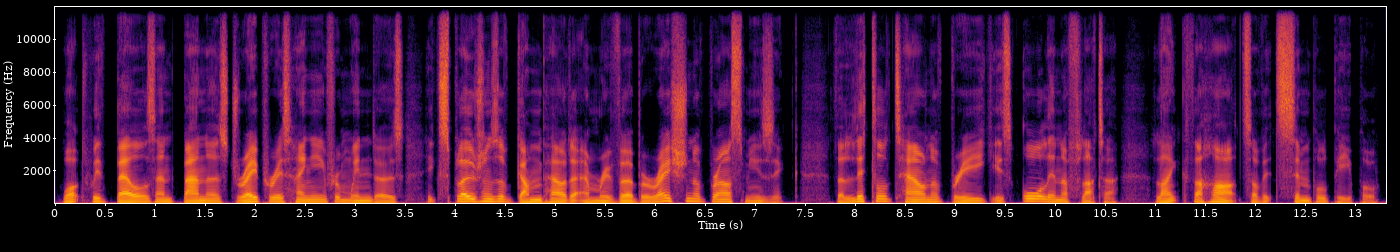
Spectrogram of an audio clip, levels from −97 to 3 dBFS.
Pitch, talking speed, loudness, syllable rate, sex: 110 Hz, 155 wpm, -21 LUFS, 4.3 syllables/s, male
